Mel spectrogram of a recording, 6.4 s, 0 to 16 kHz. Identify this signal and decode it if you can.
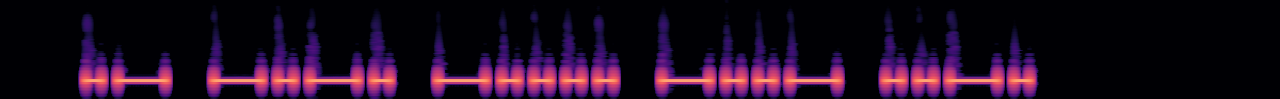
Morse code, heard as a keyed tone, about 15 wpm, 700 Hz. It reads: AC6XF
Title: USA Call Signs - 5 Characters - 2x Character Spacing - 15wpm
